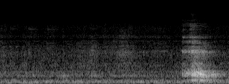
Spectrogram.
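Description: Steady low room hum, then a man clears his throat once near the end.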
